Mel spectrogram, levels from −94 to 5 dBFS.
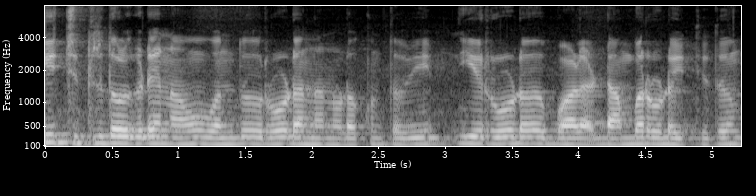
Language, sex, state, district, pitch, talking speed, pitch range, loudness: Kannada, male, Karnataka, Belgaum, 135 Hz, 150 wpm, 130-140 Hz, -18 LUFS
